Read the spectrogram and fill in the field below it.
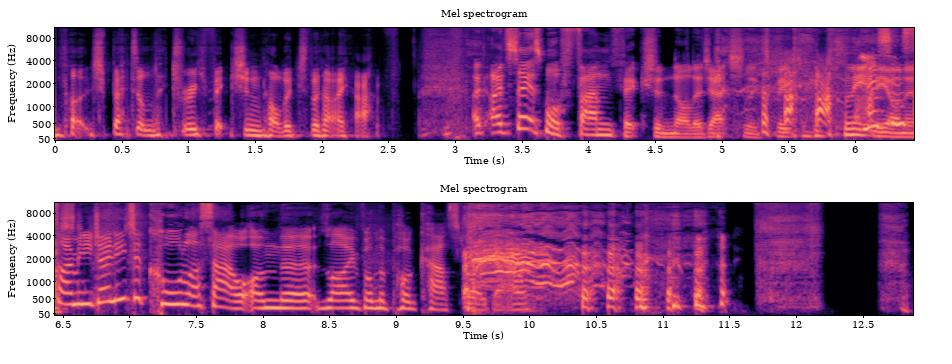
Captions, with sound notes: much better literary fiction knowledge than I have. I'd say it's more fan fiction knowledge, actually, to be completely honest. Listen, Simon, you don't need to call us out on the live, on the podcast right now. (both laughing)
